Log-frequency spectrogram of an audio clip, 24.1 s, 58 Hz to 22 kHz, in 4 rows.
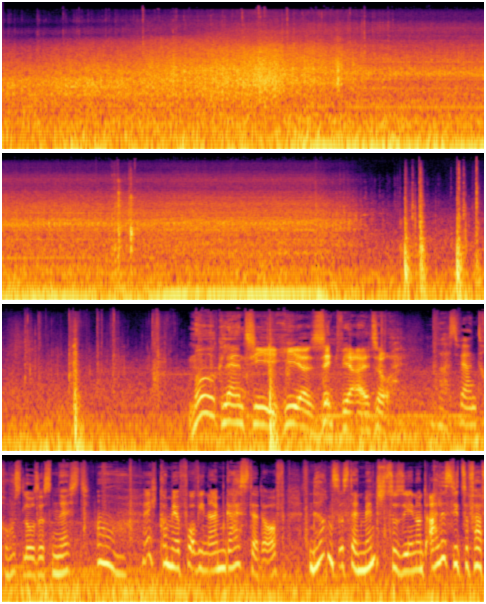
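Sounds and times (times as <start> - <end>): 
car engine and road rumble while parking in front of a village inn: 0.0 - 24.0
car doors opening as people get out: 7.3 - 7.8, 9.8 - 13.5, 15.2 - 15.9
speech: 14.4 - 17.0, 17.8 - 24.0.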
